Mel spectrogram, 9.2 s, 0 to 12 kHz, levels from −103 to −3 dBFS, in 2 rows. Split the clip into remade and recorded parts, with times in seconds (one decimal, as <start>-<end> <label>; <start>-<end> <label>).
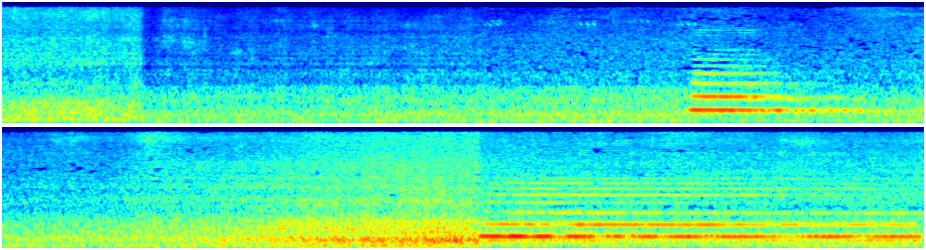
0.0-0.4 recorded; 0.4-2.4 remade; 2.4-9.2 recorded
